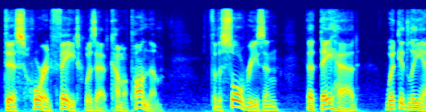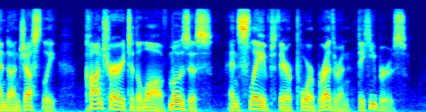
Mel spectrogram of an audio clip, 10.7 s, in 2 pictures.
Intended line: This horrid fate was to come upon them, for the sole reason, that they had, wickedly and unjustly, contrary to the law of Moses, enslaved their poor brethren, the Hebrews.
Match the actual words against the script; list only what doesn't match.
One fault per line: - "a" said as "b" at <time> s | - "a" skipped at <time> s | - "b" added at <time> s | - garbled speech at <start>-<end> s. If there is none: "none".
- "to" said as "at" at 1.2 s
